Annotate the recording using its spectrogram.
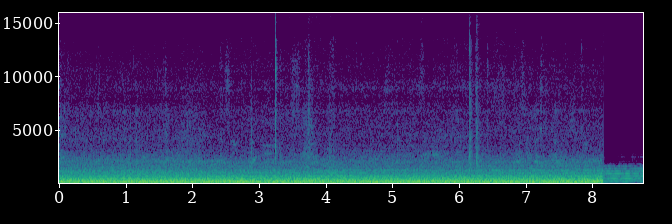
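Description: Steady low rumble of a jet airliner's cabin noise in flight: engine and airflow noise heard from inside the cabin at a window seat.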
